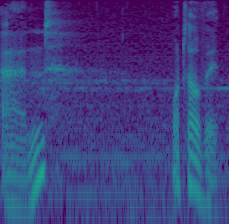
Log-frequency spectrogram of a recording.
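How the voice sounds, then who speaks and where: An actor playing a scornful, haughty religious enforcer in a video game, condescending and theatrical. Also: male voice, low-pitched, very animated, slow, music in the background, exaggerated voice.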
